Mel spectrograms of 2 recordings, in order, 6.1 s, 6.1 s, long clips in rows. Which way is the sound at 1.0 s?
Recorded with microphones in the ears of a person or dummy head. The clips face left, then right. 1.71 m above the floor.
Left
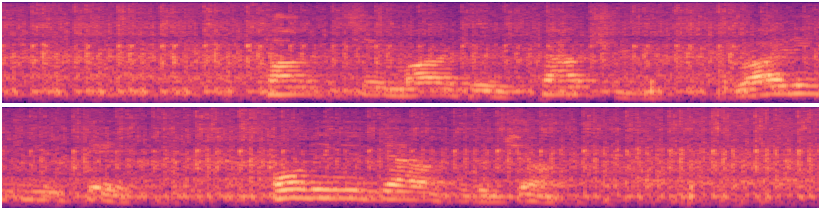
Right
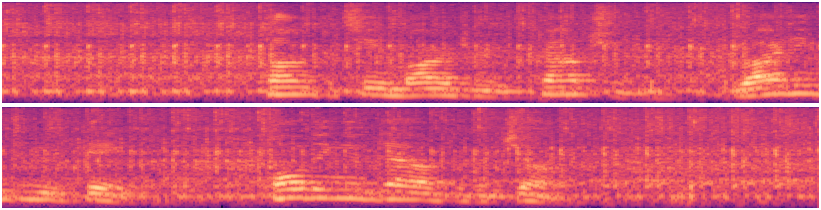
25° right (ahead or behind).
